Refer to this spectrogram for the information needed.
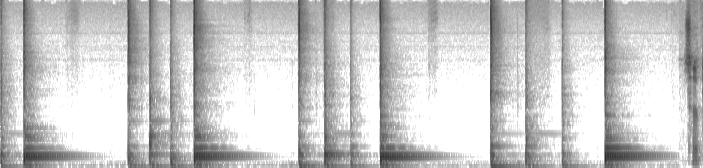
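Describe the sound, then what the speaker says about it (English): Conga hand drumming: quick light fingertip taps, each followed by a ringing open tone, repeated in short clustered groups with brief pauses, close and dry. "I'm gonna do a fingertip tap with my dominant hand on the conga"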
